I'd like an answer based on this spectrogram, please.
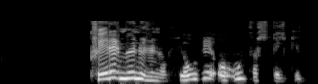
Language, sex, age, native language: Icelandic, female, 50-59, Icelandic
